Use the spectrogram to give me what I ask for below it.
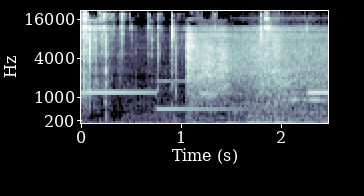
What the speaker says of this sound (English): you want to run the car for 10 minutes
